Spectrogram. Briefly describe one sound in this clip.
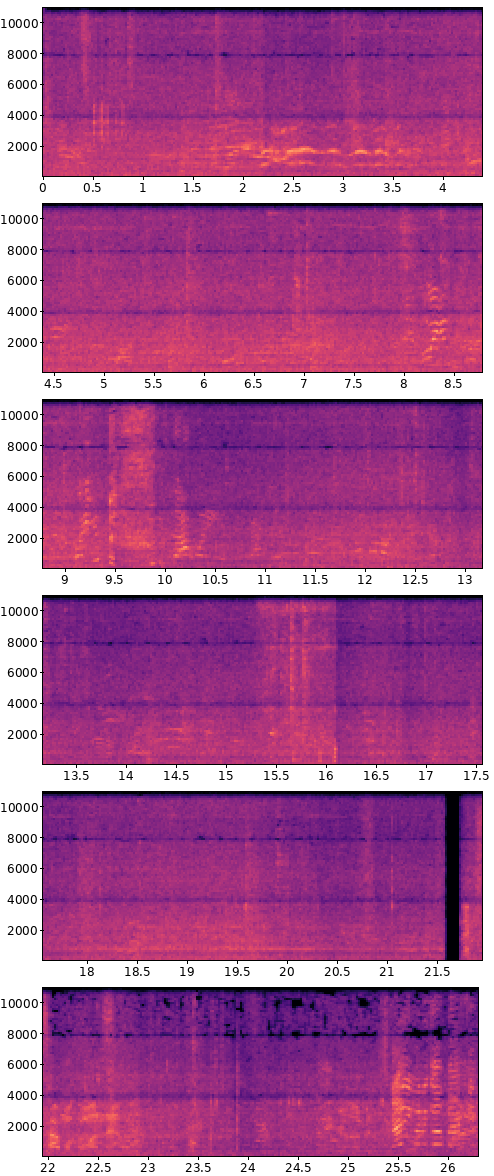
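Young children chatter and call out nearby outdoors.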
